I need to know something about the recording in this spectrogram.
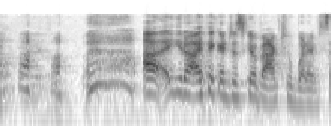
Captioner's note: laughter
